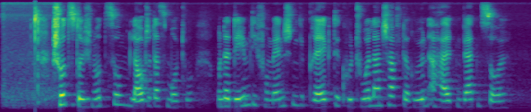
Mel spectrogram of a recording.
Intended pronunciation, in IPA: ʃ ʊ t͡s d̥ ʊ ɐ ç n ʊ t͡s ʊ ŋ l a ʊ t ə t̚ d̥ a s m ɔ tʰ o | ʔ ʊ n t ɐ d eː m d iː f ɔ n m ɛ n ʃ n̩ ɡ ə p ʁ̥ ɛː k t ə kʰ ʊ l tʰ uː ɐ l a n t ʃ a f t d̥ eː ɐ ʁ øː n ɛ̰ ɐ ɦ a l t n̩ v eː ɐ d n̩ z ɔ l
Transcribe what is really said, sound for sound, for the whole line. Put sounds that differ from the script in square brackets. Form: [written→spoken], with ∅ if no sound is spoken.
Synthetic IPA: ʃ ʊ t͡s d̥ ʊ ɐ ç n ʊ t͡s ʊ ŋ l a ʊ t ə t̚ d̥ a s m ɔ tʰ o | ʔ ʊ n t ɐ d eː m d iː f ɔ n m ɛ n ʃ n̩ ɡ ə p ʁ̥ ɛː k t ə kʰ ʊ l tʰ uː ɐ l a n t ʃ a f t d̥ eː ɐ ʁ øː n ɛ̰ ɐ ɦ a l t n̩ v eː ɐ d n̩ z ɔ l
